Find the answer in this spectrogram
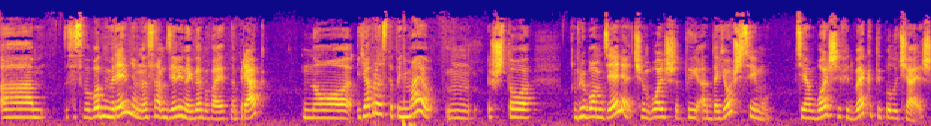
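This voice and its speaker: Speaking at a fairly slow pace with long, frequent pauses, a woman uses a fairly high pitch with ordinary pitch variation. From Moscow. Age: 20s. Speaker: stylist and blogger. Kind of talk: interview.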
